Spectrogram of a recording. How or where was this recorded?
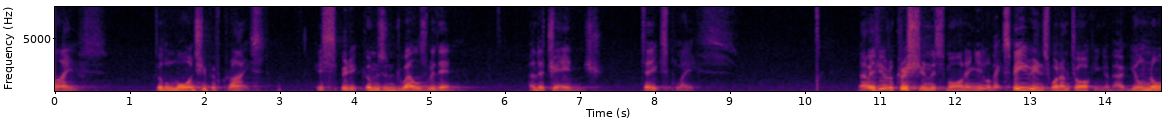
large echoing room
